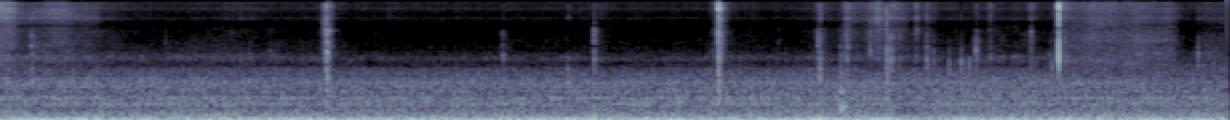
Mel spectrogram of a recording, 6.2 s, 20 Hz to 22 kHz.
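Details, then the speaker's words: 2018 Ford F-150 4WD driving in four-high after replacing the front integrated wheel end (IWE): low even road rumble, no wheel bearing drone and no more clunking in 4WD; normal driving, no wheel bearing noise. "clicker in four high no more clunking noise so that integrated wheel end took care of our issue"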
